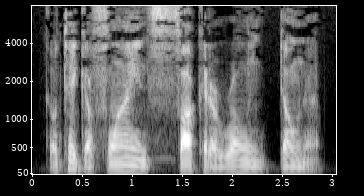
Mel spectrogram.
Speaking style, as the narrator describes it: murmured Paul Lazaro

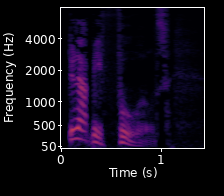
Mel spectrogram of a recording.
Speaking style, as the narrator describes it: Avienda said in a firm voice

